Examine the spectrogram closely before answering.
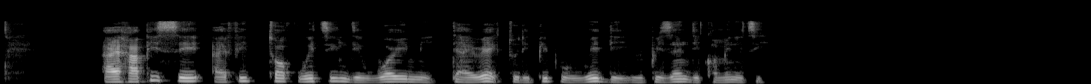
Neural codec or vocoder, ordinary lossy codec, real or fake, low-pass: none; none; real; none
